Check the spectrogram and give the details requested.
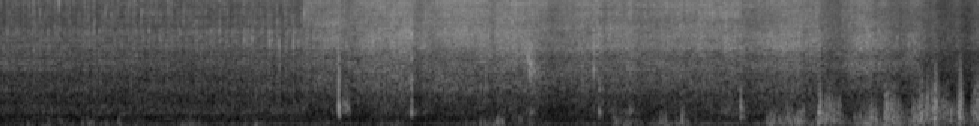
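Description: Raw chicken pieces sizzling in hot oil in a wok, the sizzle swelling loudly about two seconds in. From about five seconds a metal spatula scrapes and knocks against the wok as the chicken is stir-fried.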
